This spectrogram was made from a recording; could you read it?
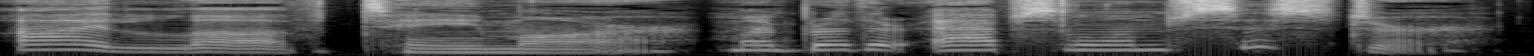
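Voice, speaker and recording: An actor playing a lustful, demanding young prince in a dramatized scripture reading, with formal archaic speech. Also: male voice, sits high, animated, slow pace, a bit bright, no room sound, studio quality, exaggerated voice. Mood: lovesick. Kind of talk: dramatized scripture audio acting.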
